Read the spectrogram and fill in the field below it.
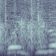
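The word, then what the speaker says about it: Foenkinos: Et notre invité est l'excellent David Foyquino. – Bravo. – Bravo. Merci. Vous l'avez très bien prononcé.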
